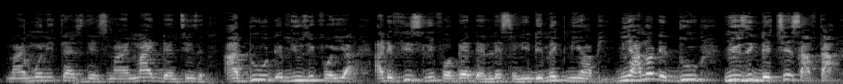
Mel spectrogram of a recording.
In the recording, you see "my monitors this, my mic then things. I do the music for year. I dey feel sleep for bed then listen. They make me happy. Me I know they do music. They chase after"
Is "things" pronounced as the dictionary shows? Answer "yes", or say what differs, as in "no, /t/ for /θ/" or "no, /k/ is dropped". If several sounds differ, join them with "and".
no, /t/ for /θ/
